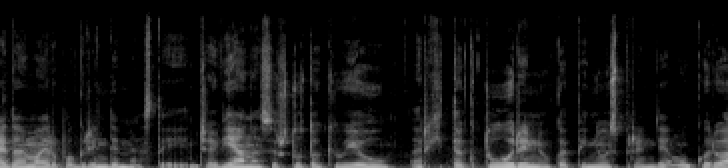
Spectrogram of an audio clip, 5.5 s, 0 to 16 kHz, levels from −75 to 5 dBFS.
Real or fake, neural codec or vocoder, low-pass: real; none; 14.4 kHz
